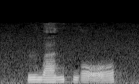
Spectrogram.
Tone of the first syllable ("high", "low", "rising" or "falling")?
rising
